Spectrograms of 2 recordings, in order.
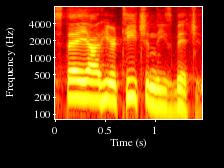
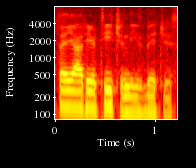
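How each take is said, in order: First: It is said loudly, projected to carry far. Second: It is said at a normal conversational volume.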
